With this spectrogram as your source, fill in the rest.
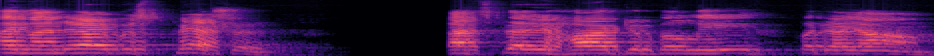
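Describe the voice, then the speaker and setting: Speaking at a moderate pace, a man with a Scottish accent has an extremely high pitch and fairly even intonation. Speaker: evangelist. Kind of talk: sermon.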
